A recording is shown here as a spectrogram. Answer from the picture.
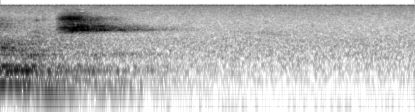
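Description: A man speaking a short stretch that ends about half a second in, then quiet room tone.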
